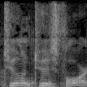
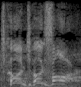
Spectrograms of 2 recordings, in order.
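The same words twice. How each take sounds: First: It is said calmly, at normal loudness. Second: It is said loudly, as a shout. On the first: The point is simply stated as obvious. The speaker calls it right. "Or you just, come on" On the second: Force is used to make the point. The speaker calls it wrong. "Do you have to yell and scream to do that? I'm telling you"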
